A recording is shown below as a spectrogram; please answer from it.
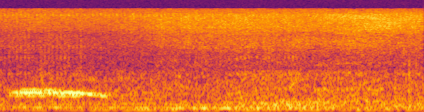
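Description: A faint bird call: one short, low pitched note at the very start, over a steady low hum.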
